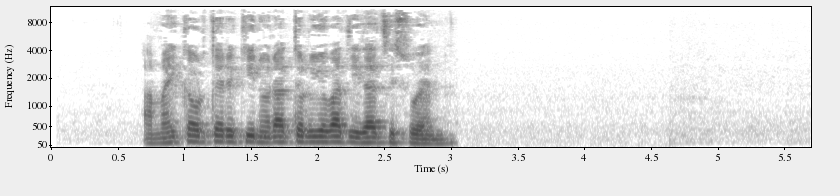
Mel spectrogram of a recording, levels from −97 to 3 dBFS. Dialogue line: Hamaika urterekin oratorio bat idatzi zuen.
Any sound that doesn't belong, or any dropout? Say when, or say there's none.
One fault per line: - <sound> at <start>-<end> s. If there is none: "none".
none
